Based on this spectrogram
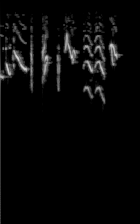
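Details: Yellow-fronted canary, a wild canary known in Algeria as the Mozambique serin, singing a quick run of sweet, high whistled notes, slurred downward and rising, with short trills and double chirps across three seconds; no other sounds.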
